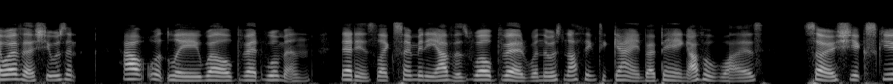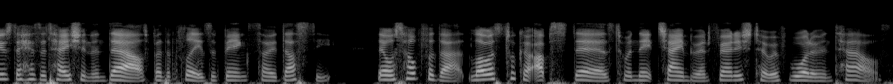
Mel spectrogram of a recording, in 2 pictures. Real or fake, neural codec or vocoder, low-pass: real; none; 7.2 kHz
